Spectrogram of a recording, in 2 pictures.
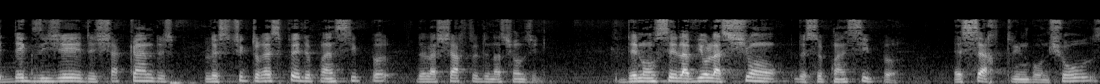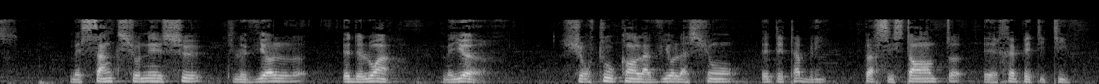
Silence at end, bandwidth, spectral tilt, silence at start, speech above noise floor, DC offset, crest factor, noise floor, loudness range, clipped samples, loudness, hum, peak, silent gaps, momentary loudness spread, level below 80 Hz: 0.25 s; 8.8 kHz; -4.5 dB/octave; 0 s; 28 dB; under 0.1%; 22 dB; -49 dBFS; 5 LU; under 0.1%; -21 LUFS; none; 0 dBFS; none; 13 LU; -48 dBFS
